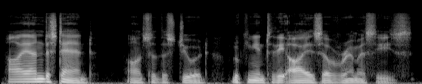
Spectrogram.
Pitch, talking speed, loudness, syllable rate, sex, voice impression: 90 Hz, 155 wpm, -18 LUFS, 5.6 syllables/s, male, very masculine, adult-like, slightly middle-aged, thick, very tensed, powerful, very bright, hard, very clear, very fluent, slightly raspy, cool, intellectual, very refreshing, sincere, very calm, slightly mature, very friendly, very reassuring, very unique, slightly elegant, wild, sweet, very lively, kind, slightly intense, very modest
